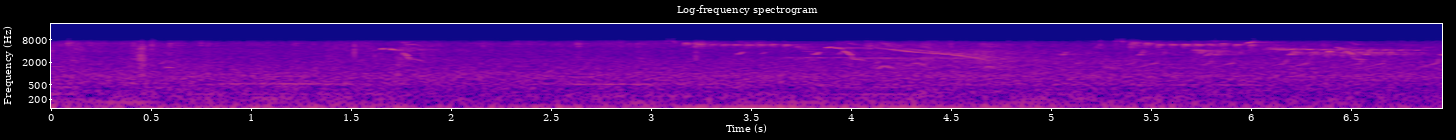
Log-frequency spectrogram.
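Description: Songbirds chirping and trilling, with one downward-sliding whistled note about four seconds in, over a steady low rumble.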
